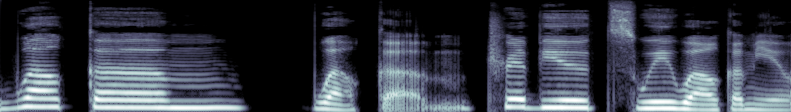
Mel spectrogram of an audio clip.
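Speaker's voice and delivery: very slow, commanding proclamation with total authority. Recapping a scene, the speaker delivers the welcome to the tributes imitating Snow's commanding voice. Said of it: "it's such a commanding voice".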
